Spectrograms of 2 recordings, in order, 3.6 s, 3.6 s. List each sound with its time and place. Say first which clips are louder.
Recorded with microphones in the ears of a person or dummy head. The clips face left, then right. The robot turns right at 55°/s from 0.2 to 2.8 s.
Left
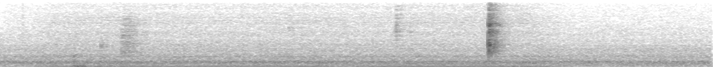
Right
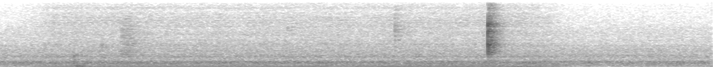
0.4 s a crack: right 2 dB; centre (ahead or behind), 1.0 m; by 2.7 s 20° right (ahead or behind), 1.0 m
